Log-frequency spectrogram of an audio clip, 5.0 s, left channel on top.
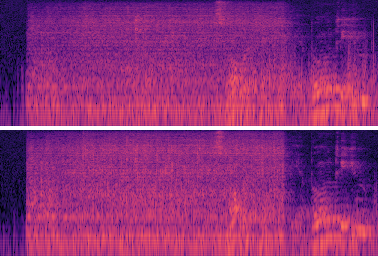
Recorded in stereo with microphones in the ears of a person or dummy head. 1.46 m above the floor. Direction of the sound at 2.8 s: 50° right (ahead or behind).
